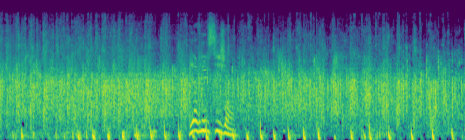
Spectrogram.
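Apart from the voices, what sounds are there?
audience applause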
